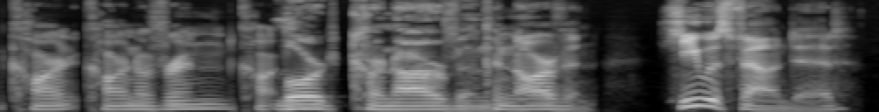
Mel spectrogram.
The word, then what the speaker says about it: Carnarvon: Shortly after unearthing King Tut, how do you pronounce his name? Carnarvon? Lord Carnarvon.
